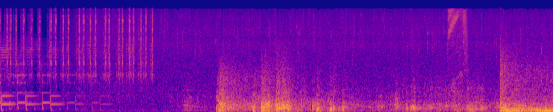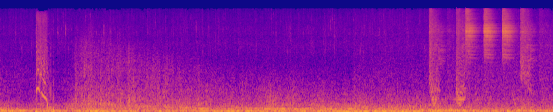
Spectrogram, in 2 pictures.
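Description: Electronic music ends in the first few seconds, then a noisy low rumble with a rain-like hiss builds, becoming loud and steady from about ten seconds in.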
